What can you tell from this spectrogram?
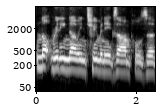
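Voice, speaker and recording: A man with a London accent talks at a fairly slow pace, his intonation fairly even. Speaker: indie musician. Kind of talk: interview conversation.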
